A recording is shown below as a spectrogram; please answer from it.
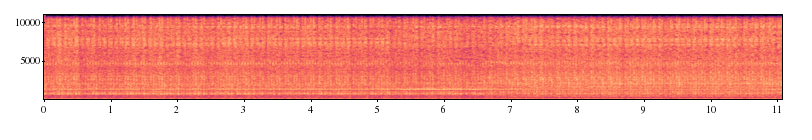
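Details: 1992 Geo Metro LSi 1.0: low, steady idle with an uneven, lumpy pulse of about four beats a second; engine idling rough, cause unclear.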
